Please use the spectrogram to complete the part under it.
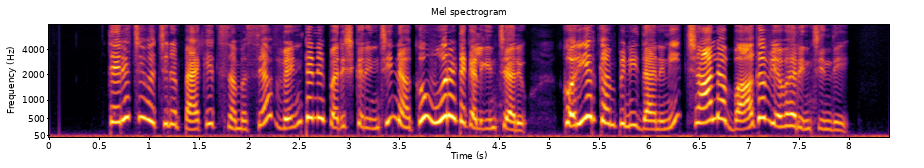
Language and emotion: Telugu, happy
